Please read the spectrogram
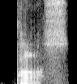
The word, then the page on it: pus: British English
